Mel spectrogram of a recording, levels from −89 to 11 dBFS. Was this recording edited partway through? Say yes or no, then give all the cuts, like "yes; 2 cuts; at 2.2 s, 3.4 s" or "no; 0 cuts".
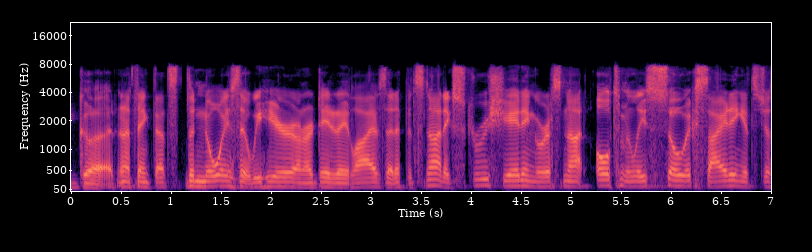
yes; 1 cut; at 1.0 s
